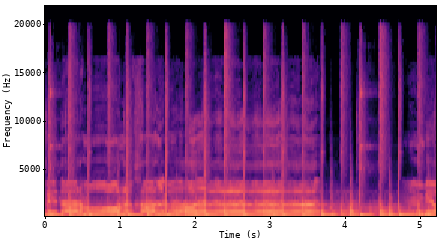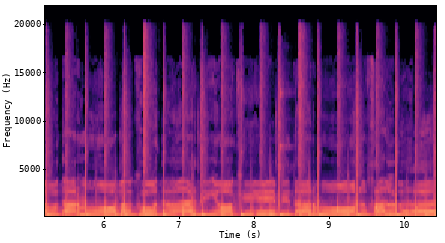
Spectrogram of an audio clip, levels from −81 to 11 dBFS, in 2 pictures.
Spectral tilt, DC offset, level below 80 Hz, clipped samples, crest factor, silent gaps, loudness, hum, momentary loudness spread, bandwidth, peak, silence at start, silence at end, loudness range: -5.5 dB/octave; 0.1%; -14 dBFS; under 0.1%; 10 dB; none; -12 LUFS; none; 2 LU; over 20 kHz; 0 dBFS; 0 s; 0 s; 1 LU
